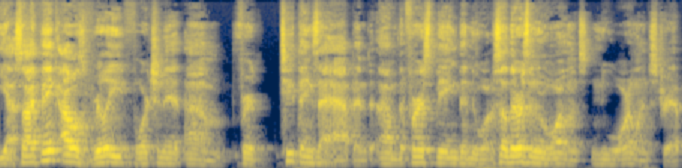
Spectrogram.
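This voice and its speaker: With an American accent and a plain, everyday voice, a man speaks at a medium pitch with ordinary pitch variation, hardly any pauses and big swings in loudness. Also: fairly quick pace. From Houston, Texas. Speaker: MBA student. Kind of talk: casual interview. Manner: filler-heavy casual speech.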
